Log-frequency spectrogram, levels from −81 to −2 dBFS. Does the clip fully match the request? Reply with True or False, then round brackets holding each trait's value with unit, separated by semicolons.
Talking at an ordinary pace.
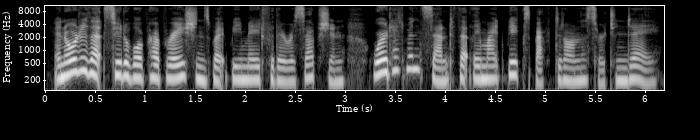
False (235 wpm)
